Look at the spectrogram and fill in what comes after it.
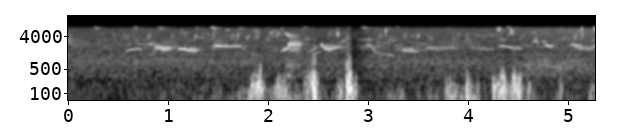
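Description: Small birds chirping and twittering in the background, short high calls scattered throughout. A few dull low thumps come in the middle, about two to three seconds in and again around four seconds in.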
